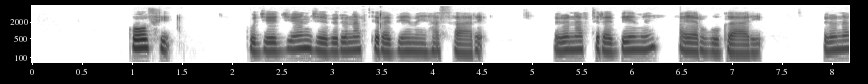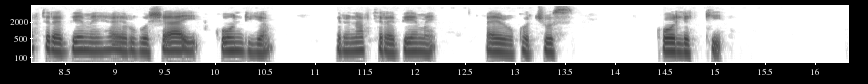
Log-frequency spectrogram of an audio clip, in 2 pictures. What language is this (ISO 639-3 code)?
ful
